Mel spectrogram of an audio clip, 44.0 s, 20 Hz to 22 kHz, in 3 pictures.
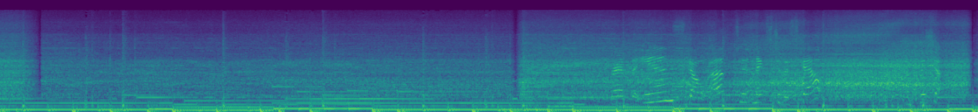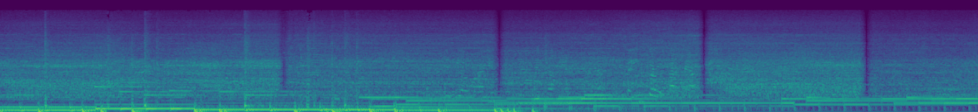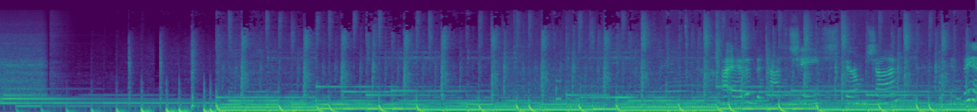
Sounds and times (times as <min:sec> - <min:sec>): Music: 0:00.0 - 0:44.0
Speech: 0:09.2 - 0:12.4, 0:13.8 - 0:14.2, 0:40.2 - 0:42.8, 0:43.7 - 0:44.0.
